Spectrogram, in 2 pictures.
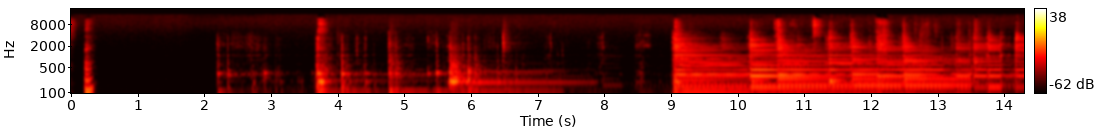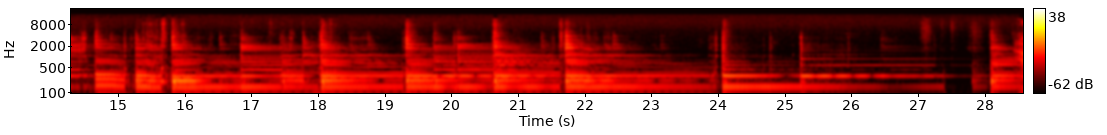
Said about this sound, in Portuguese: Afinando ao vivo, bicho.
